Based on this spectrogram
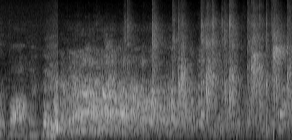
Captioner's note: laughter, applause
